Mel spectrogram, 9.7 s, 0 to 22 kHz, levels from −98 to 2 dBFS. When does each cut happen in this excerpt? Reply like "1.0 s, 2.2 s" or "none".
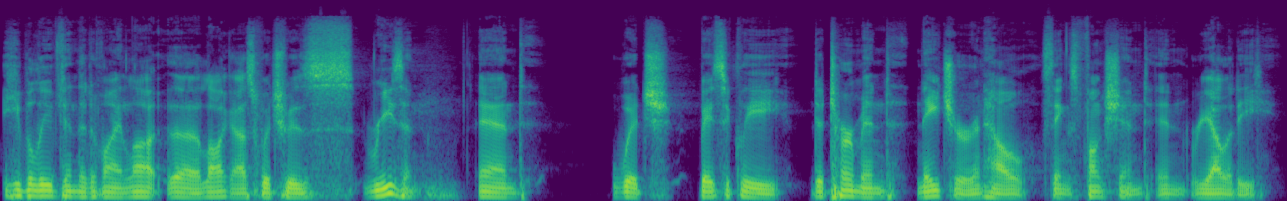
none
